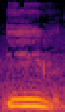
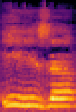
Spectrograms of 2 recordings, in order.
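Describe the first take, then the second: First: The final consonant is soft, without an echo. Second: The final consonant bounces with an echo. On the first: The speaker calls it right. "huruf zal ini mati tuan-puan, lembut" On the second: The speaker calls it wrong. "Jangan sebut iz, jangan lantunkan dia"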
